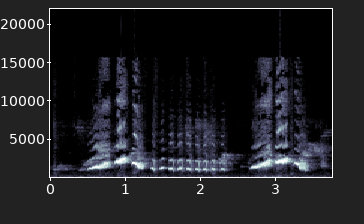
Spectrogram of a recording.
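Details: White-rumped shama decoy challenging wild birds with song. A rising, mellow whistled phrase leads into about ten rapid, evenly spaced notes, then a fresh swooping whistle begins the next phrase.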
